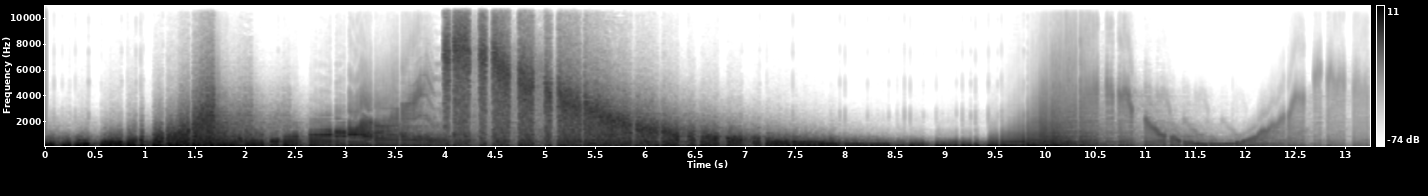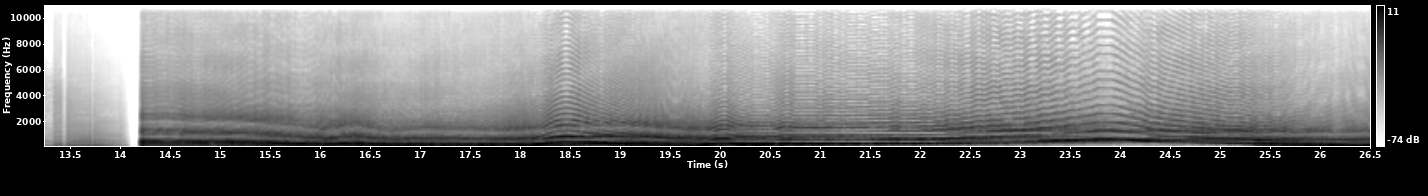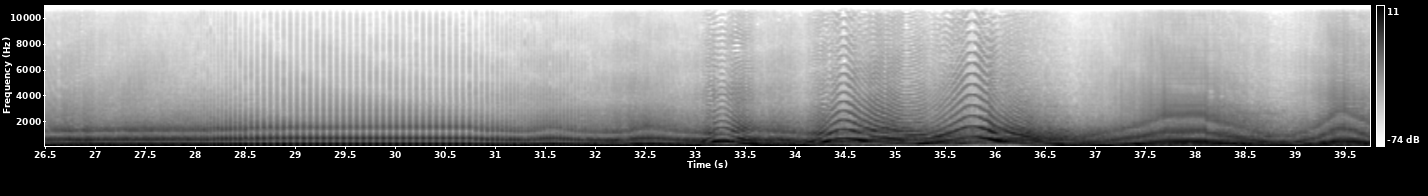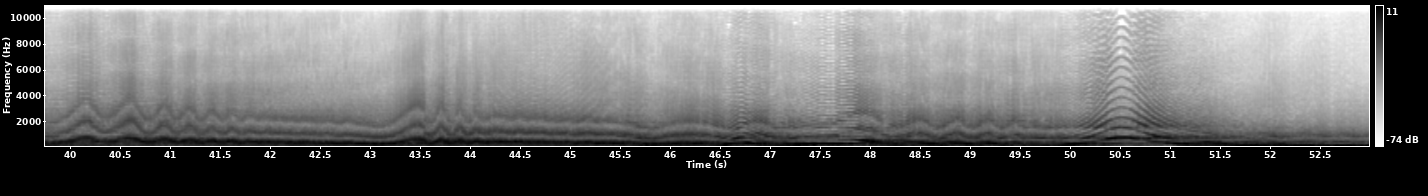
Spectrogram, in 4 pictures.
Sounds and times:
Synthesizer: 0.0 - 52.9.

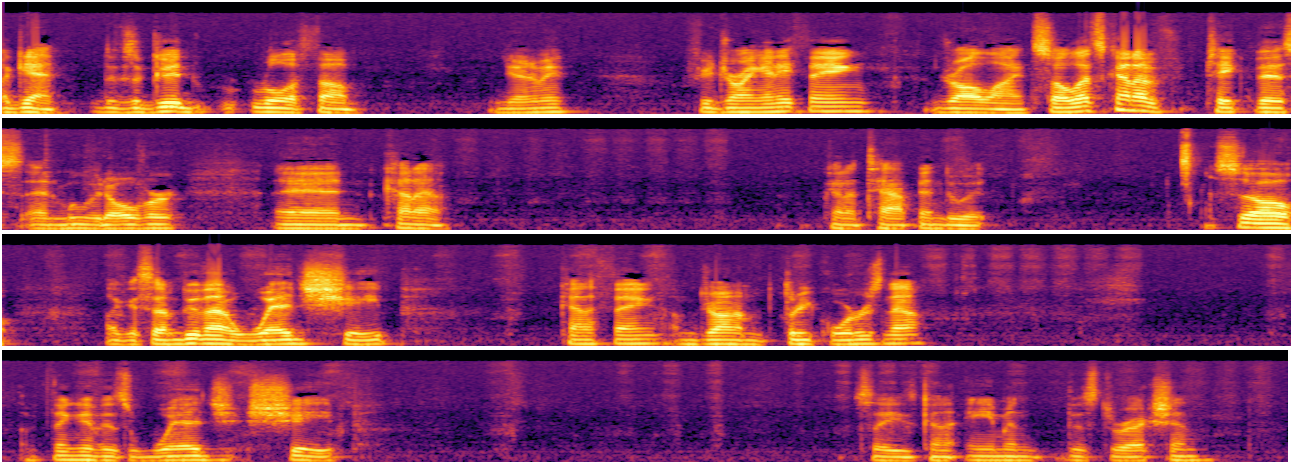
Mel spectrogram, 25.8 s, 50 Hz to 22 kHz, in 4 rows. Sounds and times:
Speech: 0.0 - 1.8, 2.4 - 8.7, 10.6 - 11.4, 12.4 - 14.9, 15.7 - 17.6, 19.4 - 21.2, 23.6 - 25.5
Inside, small room: 0.0 - 25.7
Writing: 8.7 - 10.2, 15.0 - 16.4, 17.5 - 18.6, 19.2 - 21.2, 21.8 - 23.7, 25.3 - 25.7.

